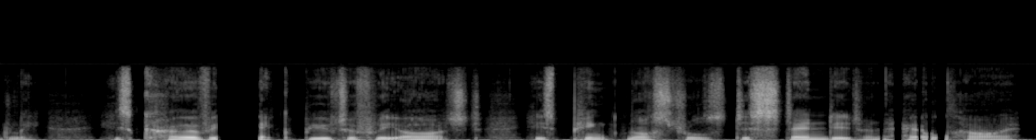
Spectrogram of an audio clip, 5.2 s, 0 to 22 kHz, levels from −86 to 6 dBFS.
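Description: A speech clip with two digital broadcast dropouts. At 1.08 s the sound fades out in about 3 ms and stays silent until 1.30 s. That is a gap of about 216 ms, which fits roughly nine lost 24 ms frames. From 4.39 s to 4.74 s the audio breaks into several short holes across about 336 ms. The longest is 48 ms, and about 168 ms goes missing in total. Each time, the receiver muted on bad or missing frames and came back when good frames returned. The missing audio is lost.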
